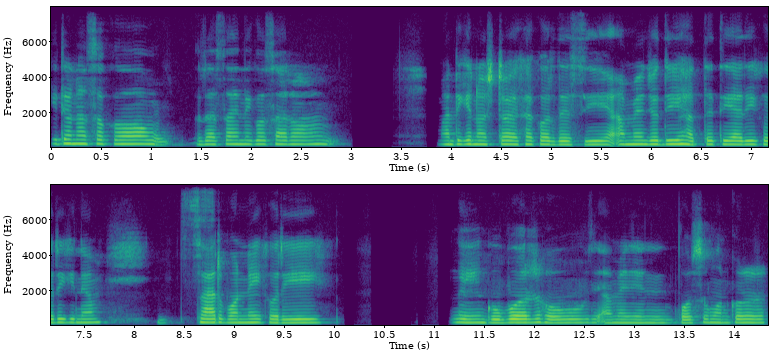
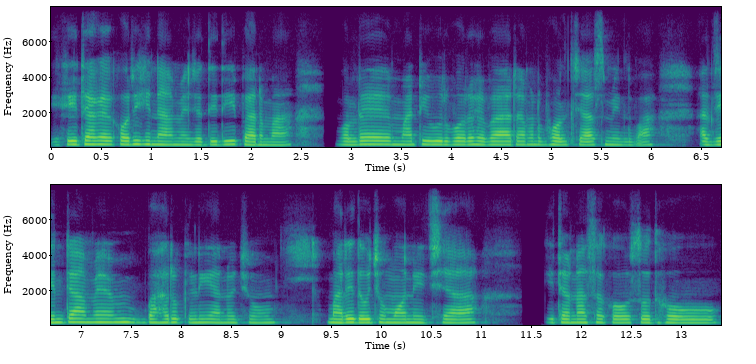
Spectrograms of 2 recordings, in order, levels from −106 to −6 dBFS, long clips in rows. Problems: constant background noise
